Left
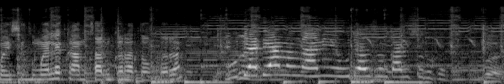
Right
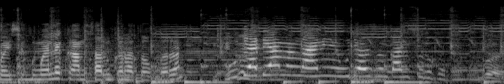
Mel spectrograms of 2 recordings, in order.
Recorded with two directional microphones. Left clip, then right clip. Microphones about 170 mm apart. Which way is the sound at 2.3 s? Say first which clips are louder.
Left 1 dB; 45° right (ahead or behind).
